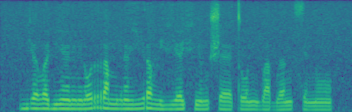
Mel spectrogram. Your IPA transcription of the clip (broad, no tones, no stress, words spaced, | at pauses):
bʲɜːβɜbʲɛ̃ː ɾĩɾĩɾo ramiɾɛ̃ɣi ɾɐvivʲɛː fʲõn ʃɛːton babɜŋ sɪnõ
